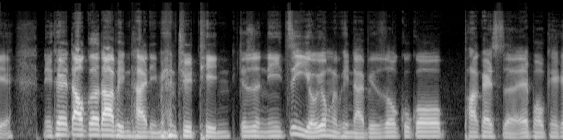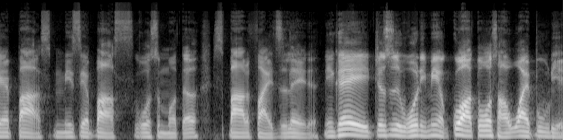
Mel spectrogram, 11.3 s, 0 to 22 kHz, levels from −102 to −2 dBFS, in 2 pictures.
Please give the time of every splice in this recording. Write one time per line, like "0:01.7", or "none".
0:02.4
0:05.5
0:08.8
